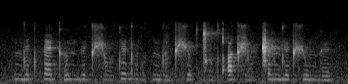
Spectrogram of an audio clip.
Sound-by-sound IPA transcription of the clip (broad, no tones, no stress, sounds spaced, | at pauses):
n d ɛ t θ ɛ kʼ ɯ m b ø t ʃ ɔ̤ t ø d ŋ ɡ ɔ̤ t n d a̤ t ʃ ø d ǀ ɔ̤ d qʼ ʉ t ʒ ɔ̤ ǁ ø n d ø d ʃ u ŋ ɡ ø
